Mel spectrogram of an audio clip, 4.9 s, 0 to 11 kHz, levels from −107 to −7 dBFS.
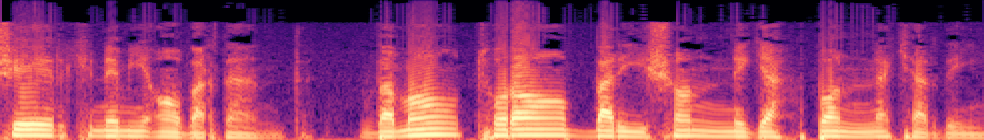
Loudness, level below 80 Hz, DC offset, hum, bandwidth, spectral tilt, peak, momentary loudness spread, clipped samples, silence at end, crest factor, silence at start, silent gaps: -12 LUFS; -30 dBFS; 0.6%; none; 6.6 kHz; -9 dB/octave; 0 dBFS; 10 LU; 1%; 0 s; 12 dB; 0 s; none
